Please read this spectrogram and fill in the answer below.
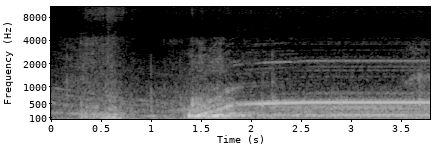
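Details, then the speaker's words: Yadea EM-163 Harrier 60V electric moped after battery replacement, powered on: motor spins up with a clean, steady whine that holds its pitch, with no grinding or stutter; it sounds and feels healthy. "that feels a lot more happier that does that sounds and feels a lot happier"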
